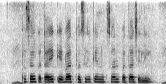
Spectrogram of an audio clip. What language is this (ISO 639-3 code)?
bho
